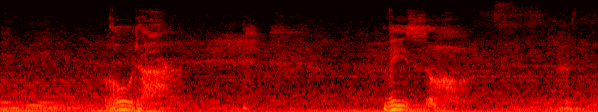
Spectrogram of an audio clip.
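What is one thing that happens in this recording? A man groans and grunts in pain close by.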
